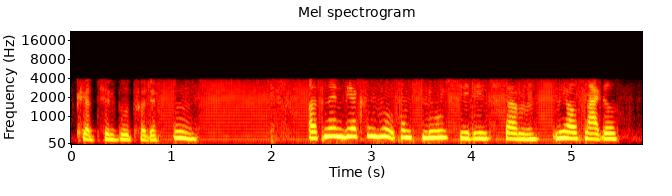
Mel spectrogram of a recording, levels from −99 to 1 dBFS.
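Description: Throughout, the speech carries G.729 codec damage at 8 kbit/s: a rough, slightly synthetic texture with nothing above 4 kHz. This is model-based resynthesis, not plain low-pass filtering.

From 0.74 s, right after "kørt tilbud på", until 5.29 s, a mains buzz sits well below the speech. Its raspy 60 Hz harmonics come from switching spikes, unlike a smooth, pure hum.

At 1.24–1.32 s, VoIP packet loss concealed by the speech codec covers a 20 ms gap, which fits a single lost packet. The decoder extends the last pitch and filter into a fading sound, and the voice stays weak briefly afterward, rather than cutting to silence.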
